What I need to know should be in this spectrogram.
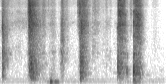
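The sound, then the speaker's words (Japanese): Someone blowing their nose: four strong, breathy blasts in quick succession with a couple of fainter puffs between them, heard alone without talk. “ということでですね、鼻をかみ終わりましたと。”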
